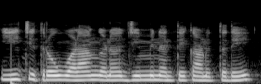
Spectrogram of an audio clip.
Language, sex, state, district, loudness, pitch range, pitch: Kannada, female, Karnataka, Bidar, -13 LUFS, 195-210 Hz, 200 Hz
